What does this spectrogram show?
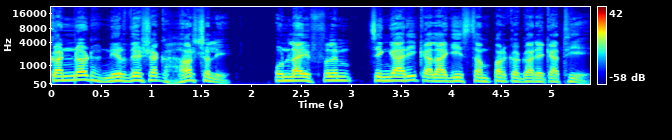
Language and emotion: Nepali, neutral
